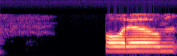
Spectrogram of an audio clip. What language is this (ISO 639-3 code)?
pan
